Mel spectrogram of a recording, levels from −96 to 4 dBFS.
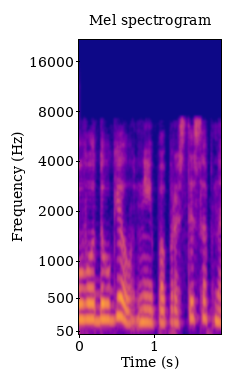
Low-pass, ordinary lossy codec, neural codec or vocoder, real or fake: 7.2 kHz; MP3, 64 kbps; none; real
